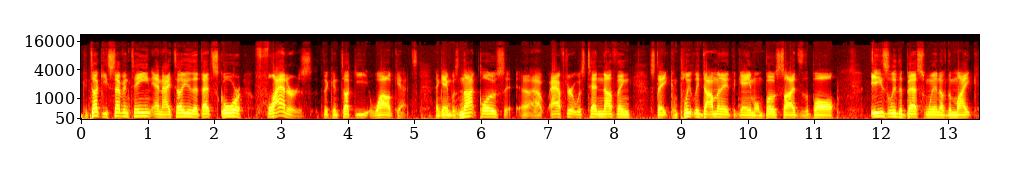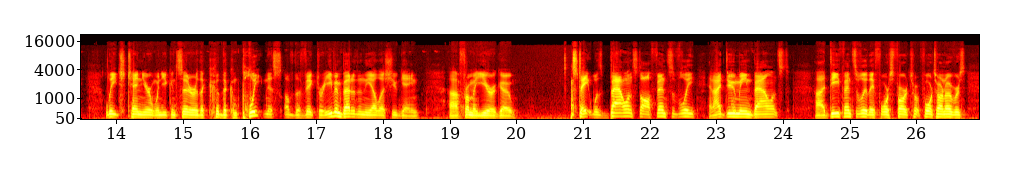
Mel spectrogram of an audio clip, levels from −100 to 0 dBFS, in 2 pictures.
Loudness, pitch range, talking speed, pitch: -20 LUFS, 105-135 Hz, 180 wpm, 120 Hz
